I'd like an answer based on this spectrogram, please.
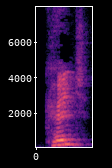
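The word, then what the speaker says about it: könnt: இய கென்ட் ஃப்ராகன், கொண்ட் ஃப்ராகன் அல்ல, கென்ட் ஃப்ராகன். உம்லவுட் வருகின்றது. பாருங்கள், கவனமாக பார்த்துக் கொள்ளுங்கள். இந்த உம்லவுட் கே என்கின்ற ஒரு உச்சரிப்பை உருவாக்குகின்றது. கோ அல்ல, கே, உதட்டை குவித்து சொல்ல வேண்டும். கென்ட் என்ற உச்சரிப்பை உருவாக்குகின்றது.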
